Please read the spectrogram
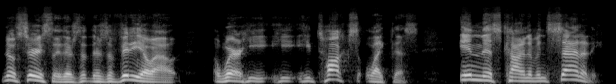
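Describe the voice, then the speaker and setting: American man, political talk radio host, bright forceful voice, close dry sound, emphatic, theatrical delivery. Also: on the high side, big pitch swings, moderate pace, no room sound. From New York and New Jersey, United States. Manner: emphatic, theatrical, repeats phrases for effect. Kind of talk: opinionated political commentary monologue.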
